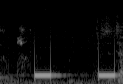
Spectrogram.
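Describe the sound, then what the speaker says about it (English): A telephone rings twice, each one a pair of short steady electronic tones, close and fairly loud, with faint background noise between the rings. "Man, the phone's ringing."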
